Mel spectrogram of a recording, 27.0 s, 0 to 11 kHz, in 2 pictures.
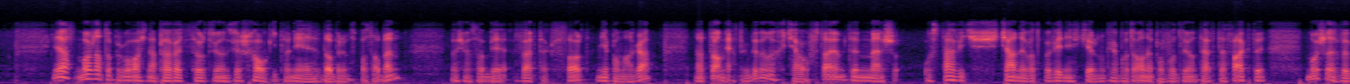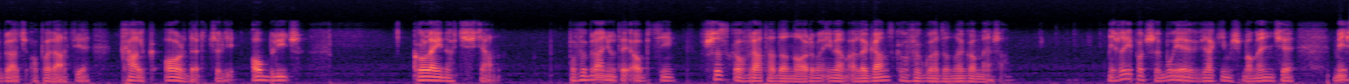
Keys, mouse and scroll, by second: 0.9 a, 2.8 ctrl+v, 6.7 Tab, 7.7 middle click, 8.6 scroll down 2, 9.0 shift+middle click, 19.1 click, 24.2 Tab, 25.1 middle click.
